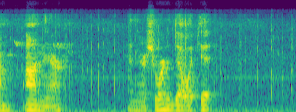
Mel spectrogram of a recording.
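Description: A middle-aged man speaks calmly close by.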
